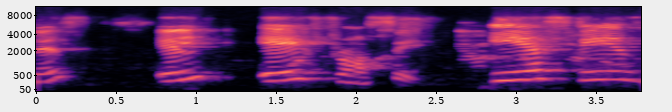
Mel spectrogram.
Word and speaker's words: il est français: The correct word is, the correct pronunciation is il est français.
